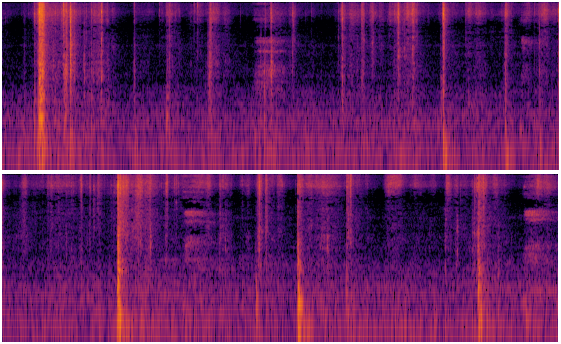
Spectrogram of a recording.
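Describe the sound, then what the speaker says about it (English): Playing cards being mixed and shuffled by hand at a card table for a trick-taking game, heard as faint, irregular papery rustles and scattered sharp snaps and clicks, with no talking. "Just mix the cards up a bit here."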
